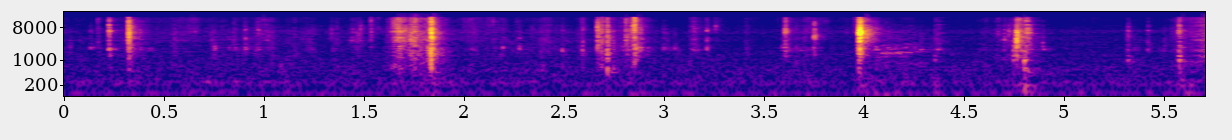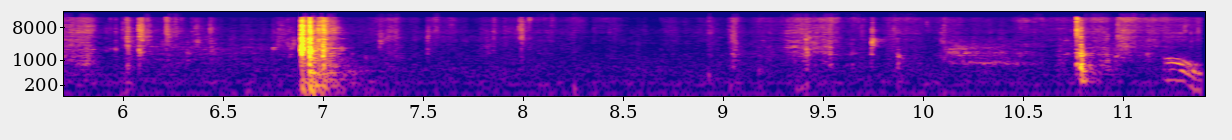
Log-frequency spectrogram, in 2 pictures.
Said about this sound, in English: Let's cut this cellophane off.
